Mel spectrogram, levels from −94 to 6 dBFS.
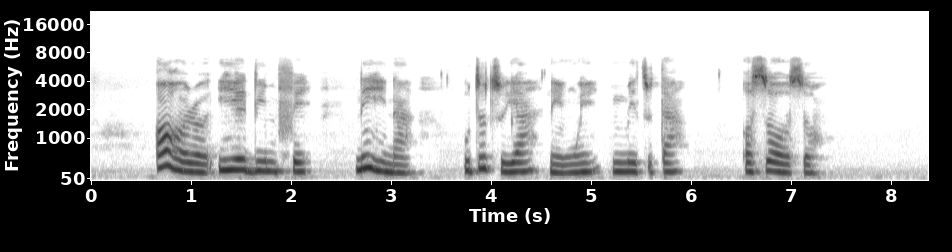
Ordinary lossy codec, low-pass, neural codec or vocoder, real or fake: none; 7.2 kHz; autoencoder, 48 kHz, 128 numbers a frame, DAC-VAE, trained on Japanese speech; fake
